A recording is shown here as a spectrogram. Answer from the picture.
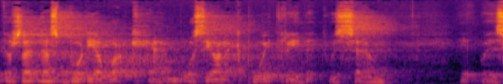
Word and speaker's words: Ossian: This is called Ossian, or Ossian as it's often called, but I think the Gaelic pronunciation is more like Ossian.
